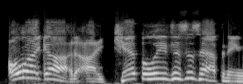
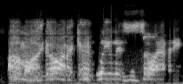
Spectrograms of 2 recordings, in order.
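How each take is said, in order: First: It is said as a TV newscaster. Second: It is said in a Beavis and Butthead voice.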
